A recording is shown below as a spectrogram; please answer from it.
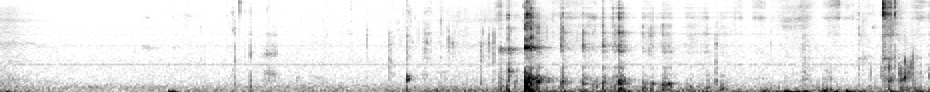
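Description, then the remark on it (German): Someone drinks a carbonated drink from a glass: sharp clicks and a couple of bright glassy clinks, with gulping, swallowing and faint fizzing mouth sounds growing busier toward the end. No talking. “Oh, ey, auf Kohlensäure komme ich so nicht klar.”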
